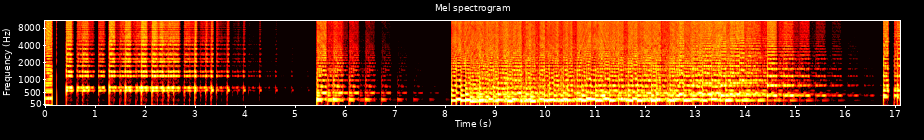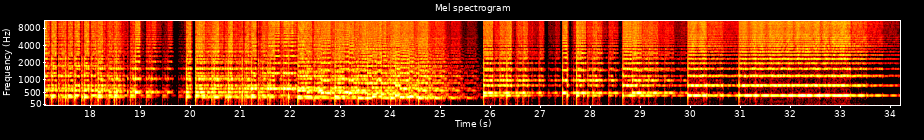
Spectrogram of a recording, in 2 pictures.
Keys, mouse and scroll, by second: 0.0 click, 2.8 space, 3.5 click, 5.2 m, 7.6-14.1 typing, 16.2-18.4 typing, 19.6-29.6 typing, 30.7 t, 34.1 space.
